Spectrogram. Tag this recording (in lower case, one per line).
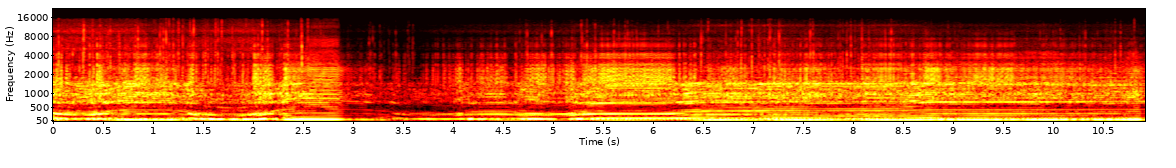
vehicle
